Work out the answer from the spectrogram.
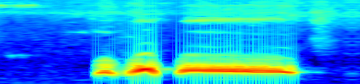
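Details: One clear phrase from a decoy spotted dove singing to provoke wild doves: two short swelling notes and then a long, smooth, level coo in a quiet setting.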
